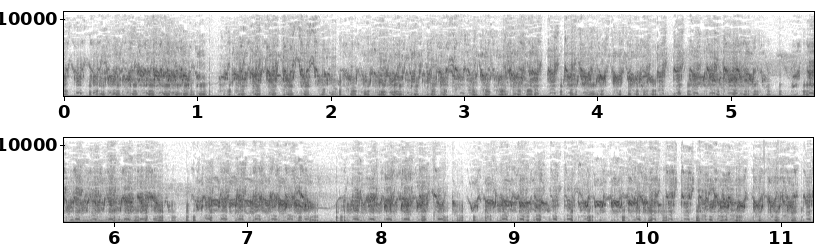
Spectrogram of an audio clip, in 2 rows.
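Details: Harsh, squawking, rapidly pulsed calls in surging bouts roughly every one to two seconds, recorded at an Estonian black stork nest on 12 June 2018 at 4:56 pm while a parent brings in much food.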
